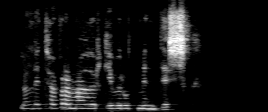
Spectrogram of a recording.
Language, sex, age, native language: Icelandic, female, 20-29, Icelandic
